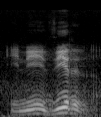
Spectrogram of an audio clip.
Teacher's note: Ro sukun itu tarqiq atau tipis karena sebelumnya kasrah.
